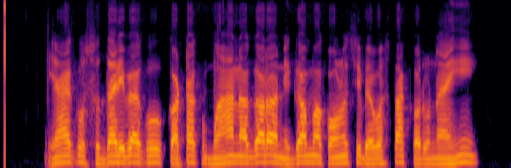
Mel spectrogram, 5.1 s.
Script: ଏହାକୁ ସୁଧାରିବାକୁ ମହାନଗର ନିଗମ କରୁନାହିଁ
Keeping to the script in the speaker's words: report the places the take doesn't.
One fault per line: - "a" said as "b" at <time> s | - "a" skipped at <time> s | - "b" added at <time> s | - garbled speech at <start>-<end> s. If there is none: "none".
- "କଟକ" added at 1.7 s
- "କୌଣସି ବ୍ୟବସ୍ଥା" added at 3.3 s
